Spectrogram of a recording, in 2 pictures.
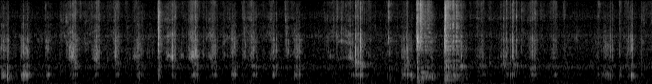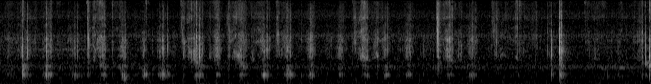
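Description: Frozen ice being bitten and chewed close to the microphone: a run of short crunches, with a few louder, sharp cracks about eight to nine seconds in.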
